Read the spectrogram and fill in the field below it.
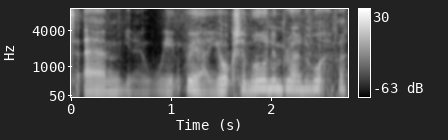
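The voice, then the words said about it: Poor attempt at Yorkshire accent. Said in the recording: “that was the worst attempt at the Yorkshire accent I've ever heard ... It wasn't even northern”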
